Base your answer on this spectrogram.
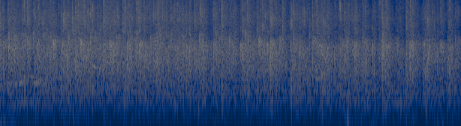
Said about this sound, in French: Donnez-lui une acclamation.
